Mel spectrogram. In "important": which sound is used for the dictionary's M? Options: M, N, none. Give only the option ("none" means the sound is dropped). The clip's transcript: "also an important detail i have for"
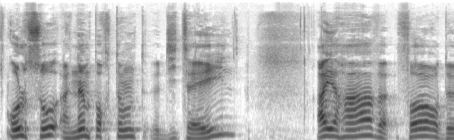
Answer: none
